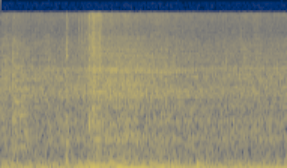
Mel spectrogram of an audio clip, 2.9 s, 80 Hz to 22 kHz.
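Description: A Nissan S14 on its first drive after a manual transmission swap, its engine a steady, close low drone that swells briefly near the middle as it pulls away, with no talking.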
